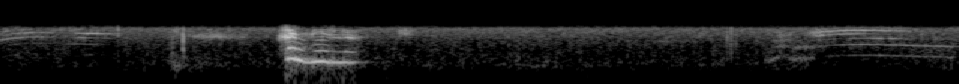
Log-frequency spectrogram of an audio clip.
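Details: Tuxedo cat indoors in a living room, moving from couch to recliner, gives short harmonic meows with a louder strained mew in the middle and a longer falling meow near the end, while a person talks to it.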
